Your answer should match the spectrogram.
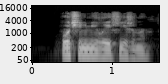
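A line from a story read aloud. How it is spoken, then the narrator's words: Serious tone. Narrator (Russian): сказала Мэри серьезным тоном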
